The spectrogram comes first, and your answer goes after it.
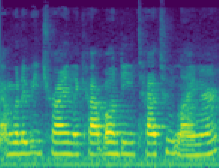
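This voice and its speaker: Against light background noise and audible room echo, a woman speaks at a fairly high pitch. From US, Miami, Florida (Cuban American); Florida. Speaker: beauty vlogger. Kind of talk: casual get-ready-with-me vlog. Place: home room. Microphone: phone near.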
